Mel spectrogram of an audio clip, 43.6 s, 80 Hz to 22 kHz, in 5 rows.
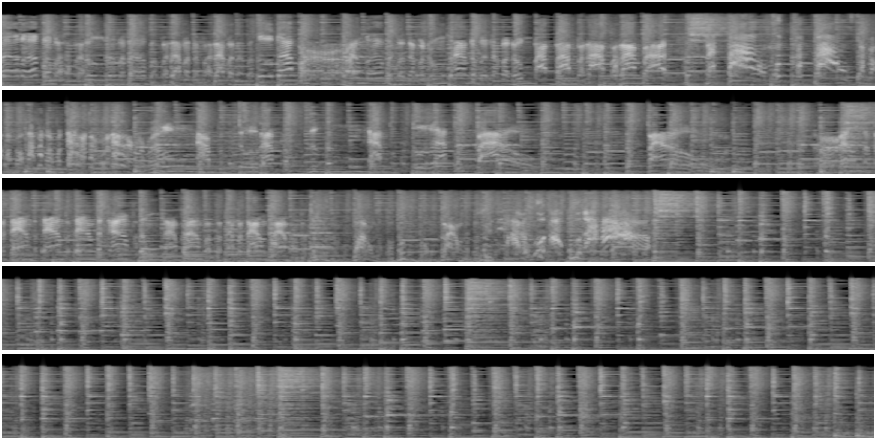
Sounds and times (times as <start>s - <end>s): Video game music: 0.0s - 43.6s.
